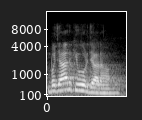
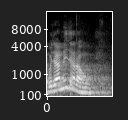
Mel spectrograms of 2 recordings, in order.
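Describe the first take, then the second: First: Said in the usual way. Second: नहीं pressed firmly, falling; teacher contrasting नहीं with की ओर; stress on नहीं. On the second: Shown as a demonstration. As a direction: lean on नहीं to mark the wrong meaning.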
